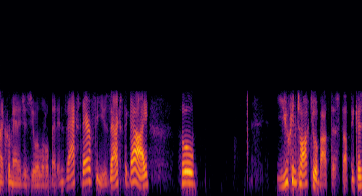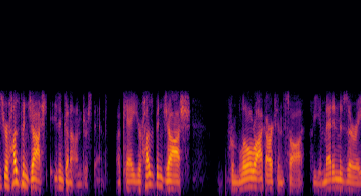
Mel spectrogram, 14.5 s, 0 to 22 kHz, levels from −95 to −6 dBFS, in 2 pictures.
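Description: iLBC codec, throughout: the speech is confined to a 200 Hz to 3.4 kHz line band and coded frame by frame, leaving a plainly rough, synthetic edge consistent with 30 ms frames.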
